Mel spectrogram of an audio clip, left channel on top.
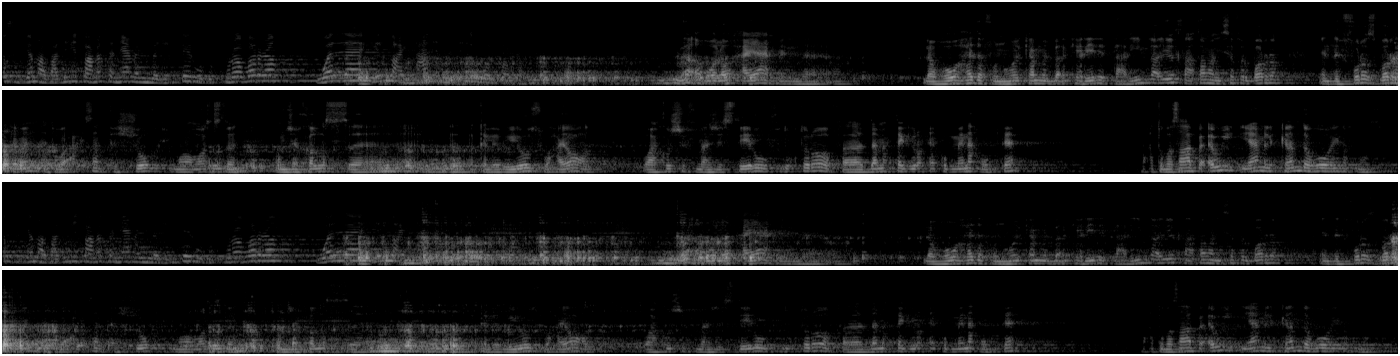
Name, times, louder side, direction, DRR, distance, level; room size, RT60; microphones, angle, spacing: voice 1, 0.0-2.8 3.1-5.3, left 1 dB, 70° left, 0.9 m, -46 dB
Sink (filling or washing), 3.4-9.4 13.7-20.8 21.3-21.6 22.1-22.2, right 5 dB, 60° right, 0.4 m, -40 dB
voice 2, 6.7-8.4 9.2-19.9 20.4-24.2 25.4-27.7, left 4 dB, 45° left, 0.3 m, -42 dB
16.5 x 11.0 x 4.5 m
head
